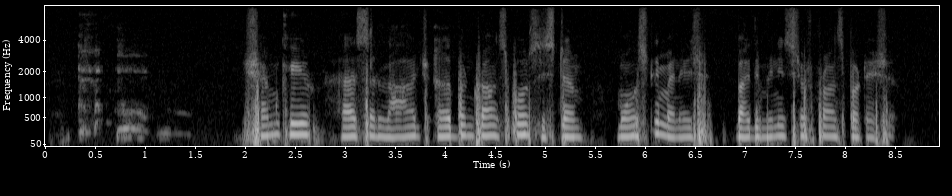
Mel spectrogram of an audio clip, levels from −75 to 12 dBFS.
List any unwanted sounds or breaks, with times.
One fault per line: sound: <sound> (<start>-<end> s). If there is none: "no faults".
sound: throat clearing (0.3-1.5 s)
